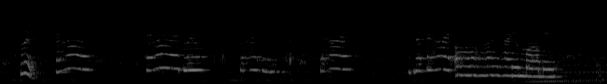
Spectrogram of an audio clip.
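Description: Queensland heeler (Australian cattle dog) puppies whining and yipping: a run of short high-pitched cries, some dropping sharply in pitch, with one longer drawn-out whine about four and a half seconds in.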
